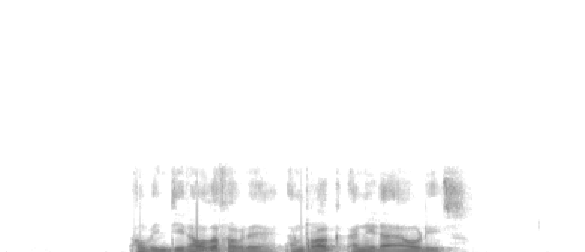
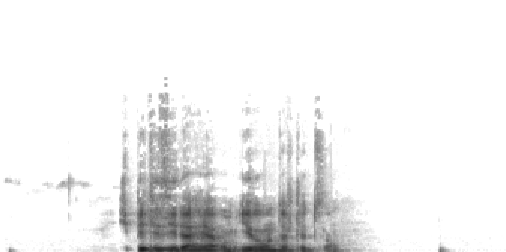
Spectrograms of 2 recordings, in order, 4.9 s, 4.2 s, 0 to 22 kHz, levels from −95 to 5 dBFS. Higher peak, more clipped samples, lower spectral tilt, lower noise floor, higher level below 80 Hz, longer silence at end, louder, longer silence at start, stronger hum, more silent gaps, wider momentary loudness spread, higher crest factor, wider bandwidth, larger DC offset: second, -24 dBFS vs -2 dBFS; neither; about the same, -7 dB/octave vs -6 dB/octave; about the same, under -90 dBFS vs -89 dBFS; second, -70 dBFS vs -58 dBFS; second, 1.05 s vs 1.4 s; second, -43 LUFS vs -18 LUFS; about the same, 1.1 s vs 1 s; neither; neither; second, 10 LU vs 20 LU; about the same, 20 dB vs 20 dB; second, 7.6 kHz vs 11 kHz; neither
